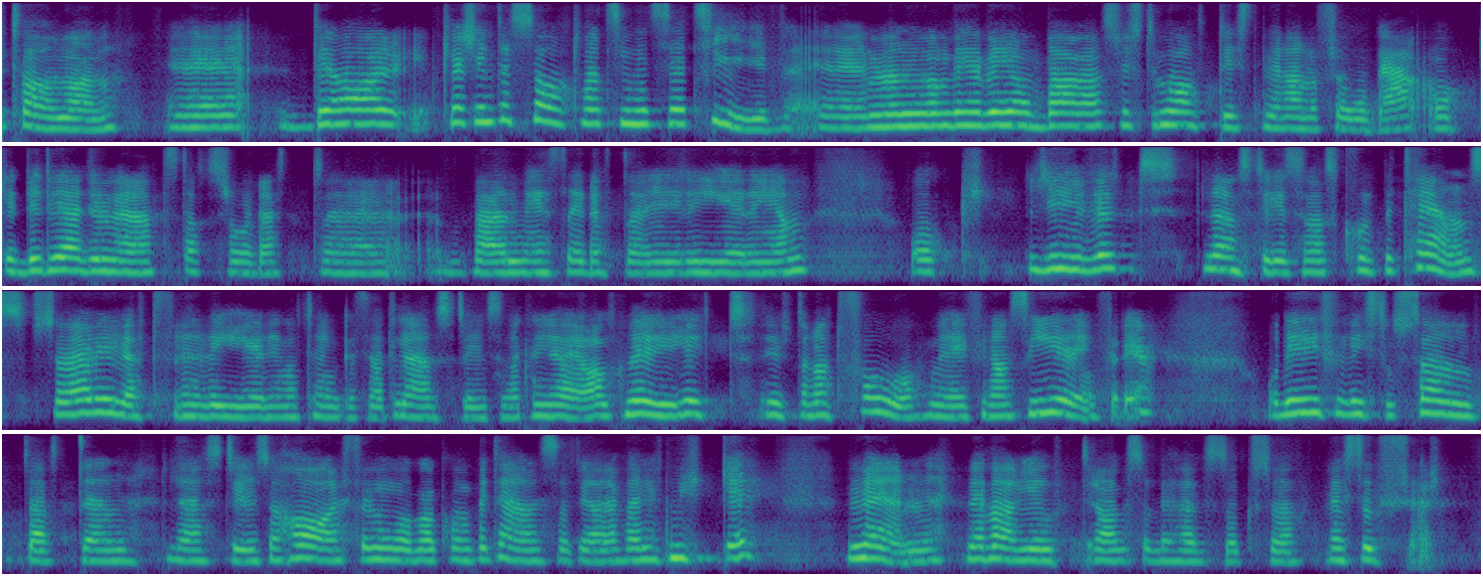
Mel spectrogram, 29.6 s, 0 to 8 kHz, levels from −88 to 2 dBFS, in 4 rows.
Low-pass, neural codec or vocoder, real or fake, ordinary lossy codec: none; codec, 16 kHz, 1 kbps, FreqCodec, smaller model; fake; none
